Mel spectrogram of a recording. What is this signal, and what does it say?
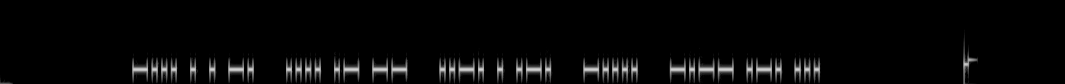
Morse code, heard as a keyed tone, about 25 wpm, 700 Hz. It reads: BEEN HAM FER 6 YRS
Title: Practice QSO - Exchange 3 - More Info - 25wpm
